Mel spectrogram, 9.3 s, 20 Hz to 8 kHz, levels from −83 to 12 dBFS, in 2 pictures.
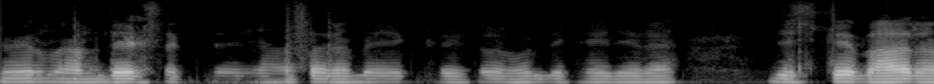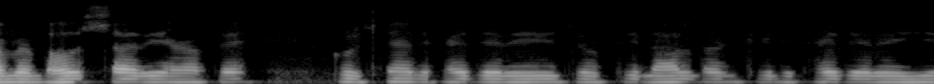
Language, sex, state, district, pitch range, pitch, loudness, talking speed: Hindi, male, Bihar, Saharsa, 105-115 Hz, 110 Hz, -24 LUFS, 160 wpm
